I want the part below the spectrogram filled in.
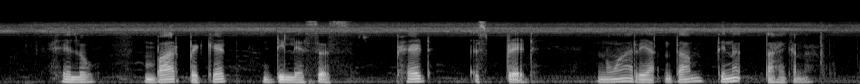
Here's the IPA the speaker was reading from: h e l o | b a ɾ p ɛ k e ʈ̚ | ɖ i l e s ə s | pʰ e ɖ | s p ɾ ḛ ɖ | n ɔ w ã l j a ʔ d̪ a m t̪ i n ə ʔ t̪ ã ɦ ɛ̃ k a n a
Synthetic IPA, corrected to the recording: h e l o | b a ɾ p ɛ k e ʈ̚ | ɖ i l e s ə s | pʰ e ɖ | s p ɾ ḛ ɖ | n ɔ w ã ɾ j a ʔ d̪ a m t̪ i n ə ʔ t̪ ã ɦ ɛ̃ k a n a

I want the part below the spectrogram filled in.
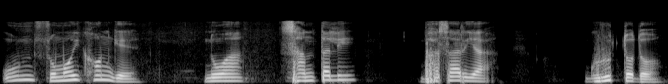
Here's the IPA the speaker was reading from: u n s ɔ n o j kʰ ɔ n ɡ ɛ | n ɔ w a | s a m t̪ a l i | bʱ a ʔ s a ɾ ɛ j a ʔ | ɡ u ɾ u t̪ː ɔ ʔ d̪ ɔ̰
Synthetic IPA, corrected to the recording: u n s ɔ m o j kʰ ɔ n ɡ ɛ | n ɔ w a | s a n t̪ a l i | bʱ a s a ɾ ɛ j a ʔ | ɡ u ɾ u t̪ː ɔ d̪ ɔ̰

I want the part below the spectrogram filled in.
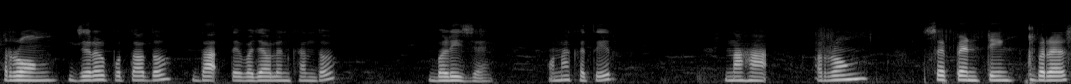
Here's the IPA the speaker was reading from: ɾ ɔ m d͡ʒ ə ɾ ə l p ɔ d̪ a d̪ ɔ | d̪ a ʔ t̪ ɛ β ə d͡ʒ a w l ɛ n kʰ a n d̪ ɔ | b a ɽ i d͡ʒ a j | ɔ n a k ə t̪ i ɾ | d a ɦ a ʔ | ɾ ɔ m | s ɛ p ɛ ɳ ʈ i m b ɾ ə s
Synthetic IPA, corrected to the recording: ɾ ɔ ŋ d͡ʒ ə ɾ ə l p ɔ t̪ a d̪ ɔ | d̪ a ʔ t̪ ɛ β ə d͡ʒ a w l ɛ n kʰ a n d̪ ɔ | b ə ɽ i d͡ʒ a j | ɔ n a kʰ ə t̪ i ɾ | n a ɦ a ʔ | ɾ ɔ ŋ | s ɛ p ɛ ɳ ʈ i ŋ b ɾ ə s

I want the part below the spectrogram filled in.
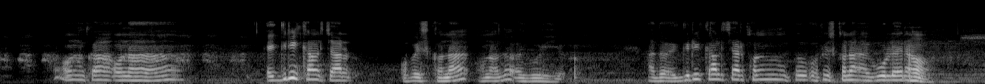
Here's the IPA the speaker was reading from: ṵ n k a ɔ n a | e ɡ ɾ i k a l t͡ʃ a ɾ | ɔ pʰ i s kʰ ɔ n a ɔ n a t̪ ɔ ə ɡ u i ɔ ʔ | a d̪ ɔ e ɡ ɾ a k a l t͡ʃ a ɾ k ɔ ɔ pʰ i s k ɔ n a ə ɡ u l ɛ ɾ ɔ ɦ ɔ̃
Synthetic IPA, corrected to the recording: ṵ n k a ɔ n a | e ɡ ɾ i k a l t͡ʃ a ɾ | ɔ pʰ i s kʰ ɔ n a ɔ n a d̪ ɔ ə ɡ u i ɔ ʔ | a d̪ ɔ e ɡ ɾ i k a l t͡ʃ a ɾ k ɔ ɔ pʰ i s k ɔ n a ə ɡ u l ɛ ɾ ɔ ɦ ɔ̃

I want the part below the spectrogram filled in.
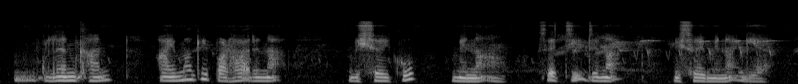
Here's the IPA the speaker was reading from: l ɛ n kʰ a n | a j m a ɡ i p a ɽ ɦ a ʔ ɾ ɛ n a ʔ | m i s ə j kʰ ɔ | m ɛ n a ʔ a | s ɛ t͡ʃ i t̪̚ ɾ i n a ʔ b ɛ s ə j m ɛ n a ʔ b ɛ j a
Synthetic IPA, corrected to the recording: l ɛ n kʰ a n | a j m a ɡ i p a ɽ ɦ a ʔ ɾ ɛ n a ʔ | b i s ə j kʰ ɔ | m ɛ n a ʔ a | s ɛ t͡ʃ i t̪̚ ɾ ɛ n a ʔ b i s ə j m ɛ n a ʔ ɡ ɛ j a

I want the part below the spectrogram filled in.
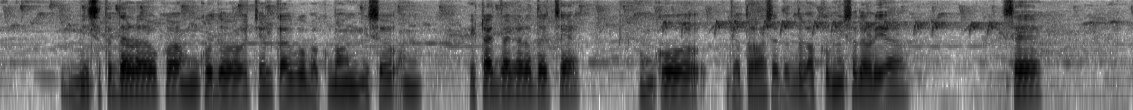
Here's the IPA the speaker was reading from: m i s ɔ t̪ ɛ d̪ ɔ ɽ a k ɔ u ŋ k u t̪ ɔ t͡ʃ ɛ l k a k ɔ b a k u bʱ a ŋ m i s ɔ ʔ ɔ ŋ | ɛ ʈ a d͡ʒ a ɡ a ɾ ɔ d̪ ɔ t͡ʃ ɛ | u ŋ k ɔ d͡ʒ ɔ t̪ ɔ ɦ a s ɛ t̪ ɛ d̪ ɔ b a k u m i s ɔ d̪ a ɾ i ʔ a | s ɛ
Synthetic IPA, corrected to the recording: m i s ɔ t̪ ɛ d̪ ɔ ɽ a k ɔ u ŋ k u d̪ ɔ t͡ʃ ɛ l k a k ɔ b a k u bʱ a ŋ m i s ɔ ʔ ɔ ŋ | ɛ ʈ a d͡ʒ a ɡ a ɾ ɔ d̪ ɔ t͡ʃ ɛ | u ŋ k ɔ d͡ʒ ɔ t̪ ɔ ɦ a s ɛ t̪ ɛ d̪ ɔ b a k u m i s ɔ d̪ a ɽ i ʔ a | s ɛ

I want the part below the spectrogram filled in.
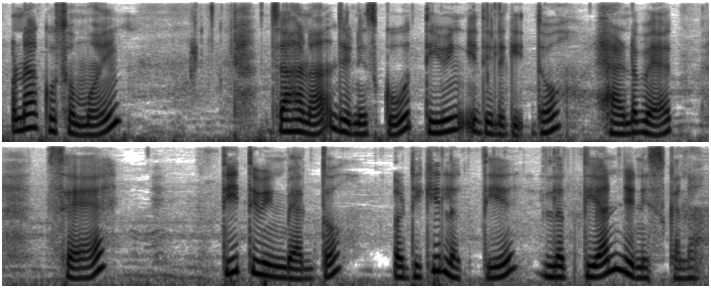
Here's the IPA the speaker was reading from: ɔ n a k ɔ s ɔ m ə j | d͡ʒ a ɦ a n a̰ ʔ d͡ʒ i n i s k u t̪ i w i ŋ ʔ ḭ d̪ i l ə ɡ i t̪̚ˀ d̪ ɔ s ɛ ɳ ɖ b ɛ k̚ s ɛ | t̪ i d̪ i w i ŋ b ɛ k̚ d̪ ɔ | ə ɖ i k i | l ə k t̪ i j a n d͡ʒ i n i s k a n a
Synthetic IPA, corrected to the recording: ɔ n a k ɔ s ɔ m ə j | d͡ʒ a ɦ a n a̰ ʔ d͡ʒ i n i s k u t̪ i w i ŋ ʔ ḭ d̪ i l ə ɡ i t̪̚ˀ d̪ ɔ h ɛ ɳ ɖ b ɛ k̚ s ɛ | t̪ i t̪ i w i ŋ b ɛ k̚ d̪ ɔ | ə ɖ i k i | l ə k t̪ i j a n d͡ʒ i n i s k a n a

